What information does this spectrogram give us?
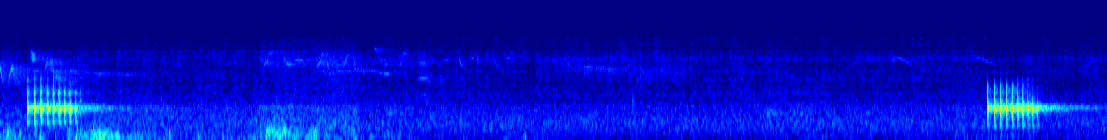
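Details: Woodpecker drumming in a forest: two short, very rapid rolls of knocks, each lasting under a second, about ten seconds apart, with a quiet, faint background between them.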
